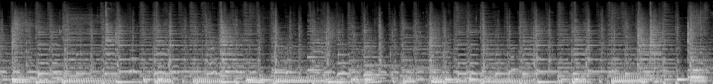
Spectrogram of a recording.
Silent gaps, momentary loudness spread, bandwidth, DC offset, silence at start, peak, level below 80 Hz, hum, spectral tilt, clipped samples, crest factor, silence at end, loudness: none; 3 LU; over 20 kHz; under 0.1%; 0 s; 0 dBFS; -28 dBFS; none; -6 dB/octave; under 0.1%; 12 dB; 0 s; -14 LUFS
